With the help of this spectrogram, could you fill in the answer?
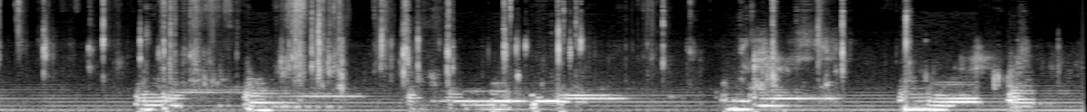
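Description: Someone chews Skittles candy with wet, squishy mouth sounds in repeated bursts, a few crisp bites breaking through, loud and steady with short pauses between mouthfuls.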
